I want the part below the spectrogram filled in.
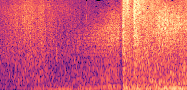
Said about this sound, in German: Versuche das Gleichgewicht zu halten. Das Boot schwankt, ich werde...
